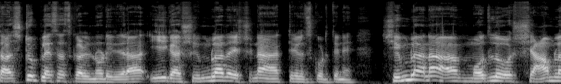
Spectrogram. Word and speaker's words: ಶಿಮ್ಲಾ: later on ಬ್ರಿಟಿಷ್ರು ಯಾವಾಗ ಈ ಒಂದು ಜಾಬ್ಕ್ಕೆ ಸಮ್ಮರ್ ವೆಕೇಶನ್ಗೆ ಅಂತ ಬರ್ತಾರೆ ಅವರಿಗೆ ಶಾಮ್ಲಾ ಅನ್ನೋ ಪದ ನೀಟಾಗಿ ಉಚ್ಚಾರಣೆ ಆಗಿದೆ ಶಾಮ್ಲಾ ಹೋಗಿ ಶಿಮ್ಲಾ ಆಗಿದೆ ಅಂತ ಇಲ್ಲಿನ ಜನ ಹೇಳ್ತಾರೆ ಸನ್ಸೆಟ್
